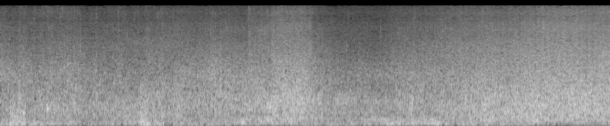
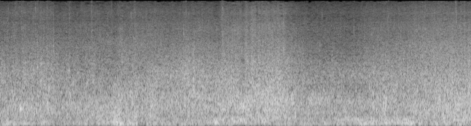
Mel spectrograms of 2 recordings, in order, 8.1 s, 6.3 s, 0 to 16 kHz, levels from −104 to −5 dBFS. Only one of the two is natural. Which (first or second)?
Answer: first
